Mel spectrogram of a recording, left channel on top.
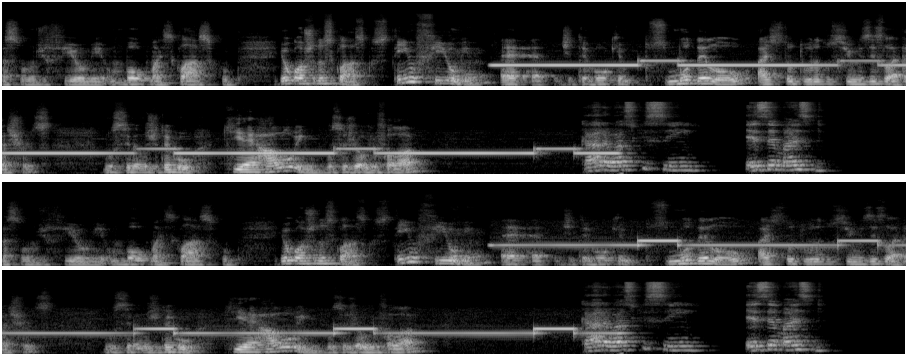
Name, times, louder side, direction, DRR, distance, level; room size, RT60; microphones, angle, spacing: voice 1, 0.0-13.2, left 2 dB, 85° left, 0.5 m, -25 dB
voice 2, 4.4-4.8 14.8-16.0 16.5-17.2, equal, 10° right, 1.1 m, -28 dB
sound 1, 4.9-15.2, left 4 dB, 35° right, 0.4 m, -23 dB
2.6 x 2.3 x 2.3 m
head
